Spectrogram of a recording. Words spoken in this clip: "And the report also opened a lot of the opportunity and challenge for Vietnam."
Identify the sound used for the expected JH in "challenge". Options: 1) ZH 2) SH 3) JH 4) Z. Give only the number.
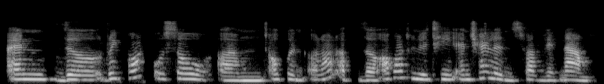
4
